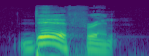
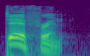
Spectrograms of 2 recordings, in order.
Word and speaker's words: different: First off, we have different. Spelled with three syllables, but we drop that one E in the middle, just two quick syllables. Different.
